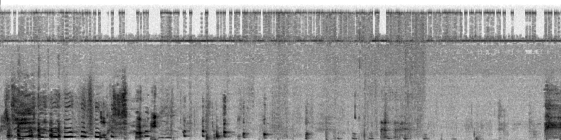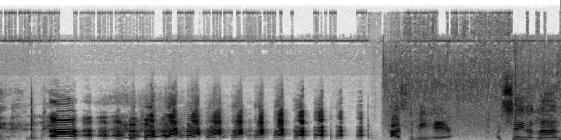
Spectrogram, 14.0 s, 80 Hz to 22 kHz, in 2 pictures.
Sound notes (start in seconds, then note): 0.0 Reír; 6.8 Reír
